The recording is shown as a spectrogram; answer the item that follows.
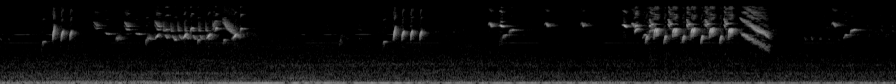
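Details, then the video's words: European goldfinch lure call: bursts of high, bright twittering notes and quick liquid trills, a buzzy run near the end, with short gaps between phrases over a faint low background rumble. "Jilguero Reclamó chardonneret"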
